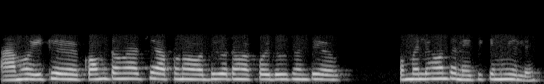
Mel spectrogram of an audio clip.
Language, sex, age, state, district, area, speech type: Odia, female, 60+, Odisha, Kandhamal, rural, conversation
